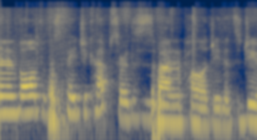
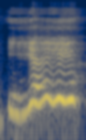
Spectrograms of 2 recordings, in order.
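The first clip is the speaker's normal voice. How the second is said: cheering; 11 semitones higher, 6 dB louder than usual. Real, not acted. Cheering for her own sign.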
